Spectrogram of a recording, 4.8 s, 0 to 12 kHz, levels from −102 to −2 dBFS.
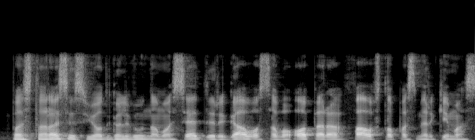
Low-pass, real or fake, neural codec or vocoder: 7.2 kHz; real; none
